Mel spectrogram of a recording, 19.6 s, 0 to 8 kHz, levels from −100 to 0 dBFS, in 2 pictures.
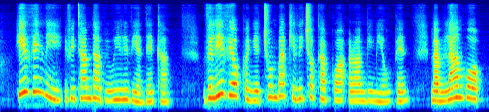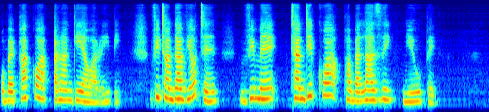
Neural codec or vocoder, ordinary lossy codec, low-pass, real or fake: codec, 16 kHz, 0.2 kbps, FocalCodec; AAC, 48 kbps; 7.2 kHz; fake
